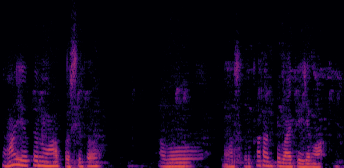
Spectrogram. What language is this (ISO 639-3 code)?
sat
